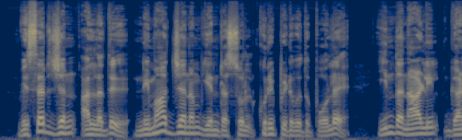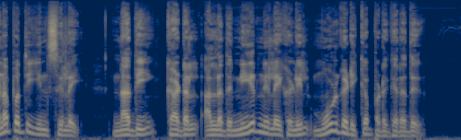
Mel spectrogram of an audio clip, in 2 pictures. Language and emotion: Tamil, neutral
